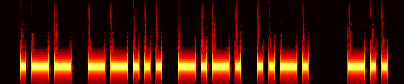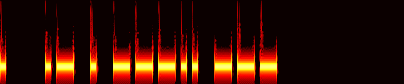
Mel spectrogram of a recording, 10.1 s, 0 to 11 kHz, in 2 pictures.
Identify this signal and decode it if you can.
Morse code, heard as a keyed tone, about 17 wpm, 700 Hz. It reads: W7CF DE AE8O
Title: USA Callsign DE Callsign - 4 Characters - 17wpm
